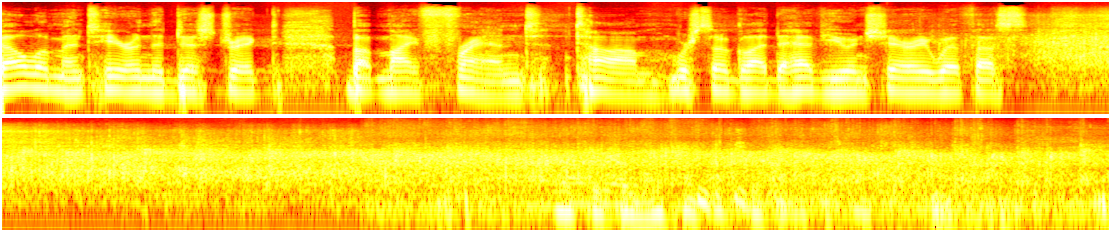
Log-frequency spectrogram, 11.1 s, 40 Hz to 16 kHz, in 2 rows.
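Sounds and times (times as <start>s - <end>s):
crowd applauding: 5.1s - 11.0s.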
